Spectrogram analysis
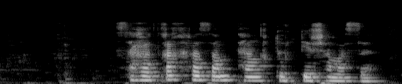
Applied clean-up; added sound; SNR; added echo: classical method log-MMSE.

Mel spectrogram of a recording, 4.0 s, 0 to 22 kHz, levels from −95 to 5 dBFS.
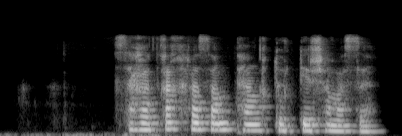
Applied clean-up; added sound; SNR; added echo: neural mask model Resemble Enhance denoiser.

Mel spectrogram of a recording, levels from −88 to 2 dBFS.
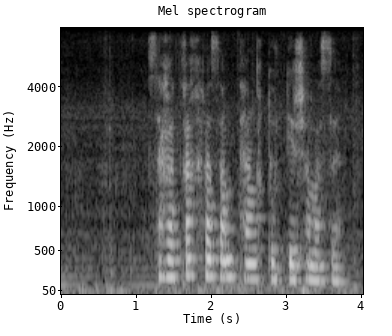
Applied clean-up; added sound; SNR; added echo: none; Engine; 16 dB; none.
